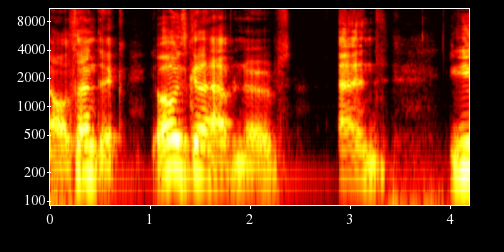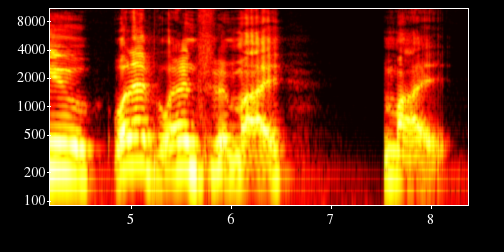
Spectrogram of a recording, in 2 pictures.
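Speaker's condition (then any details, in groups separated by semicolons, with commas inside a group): Cerebral palsy; occasional speech trouble, improving, voice struggles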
